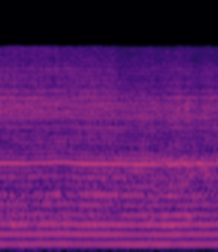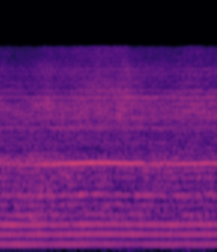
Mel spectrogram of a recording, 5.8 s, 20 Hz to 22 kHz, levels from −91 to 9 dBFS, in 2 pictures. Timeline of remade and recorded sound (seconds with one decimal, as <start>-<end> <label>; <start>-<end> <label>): 0.0-2.0 recorded; 2.0-5.2 remade; 5.2-5.8 recorded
